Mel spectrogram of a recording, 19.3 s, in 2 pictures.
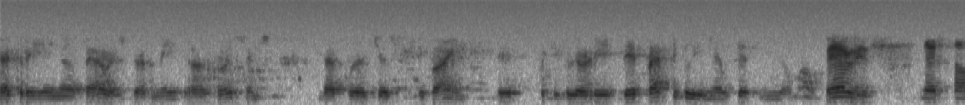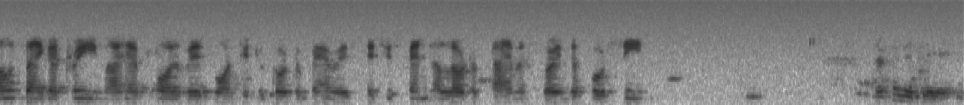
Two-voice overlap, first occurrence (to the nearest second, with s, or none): none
